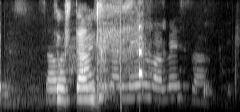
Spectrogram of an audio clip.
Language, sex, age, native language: Icelandic, female, 11, Icelandic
